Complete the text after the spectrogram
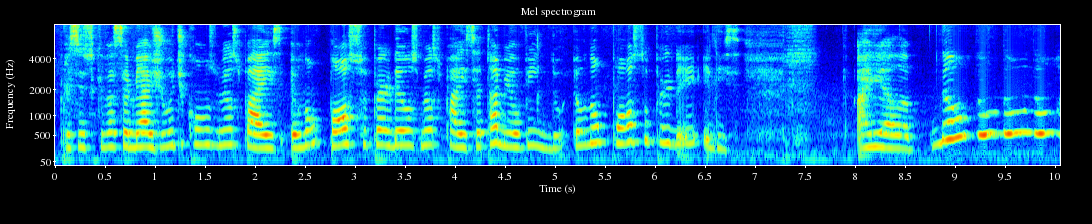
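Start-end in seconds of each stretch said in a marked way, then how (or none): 0.0-6.9 súplica firme. Retold or imitated. Implora firme à cunhada em choque. 8.7-10.0 voz muito aguda e alta, soluçando não; grito chorado. Retold or imitated. Cunhada desaba ao ouvir a notícia.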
